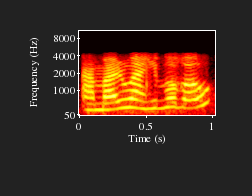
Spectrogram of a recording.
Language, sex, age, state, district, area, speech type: Assamese, female, 18-30, Assam, Dhemaji, urban, conversation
